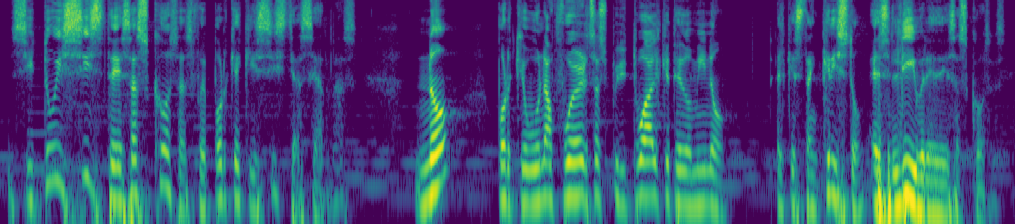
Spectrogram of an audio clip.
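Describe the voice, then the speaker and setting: A Colombian man preaching a sermon as pastor, emphatic, acting out the excuses of his congregants. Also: on the high side.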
